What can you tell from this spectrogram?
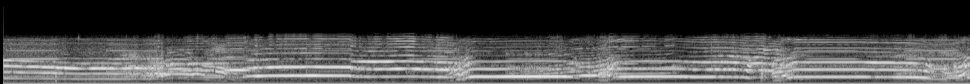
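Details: Female pet dog howling at an alarm clock she hates: long wavering howls, each sliding down at the end, rising again roughly every one to two seconds, strong and continuous throughout.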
